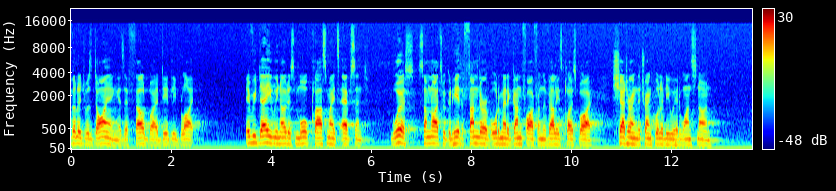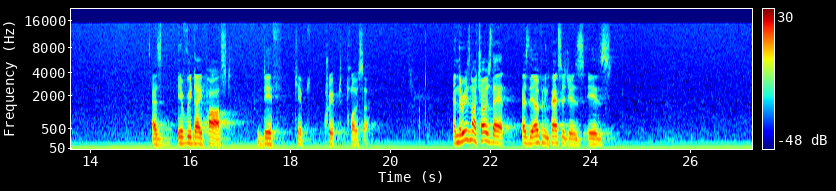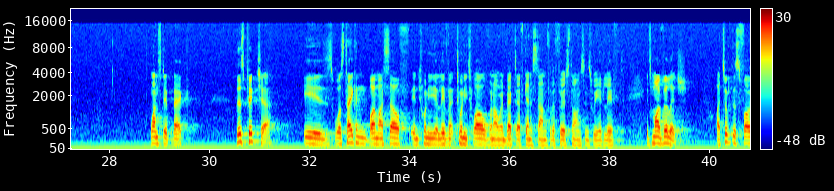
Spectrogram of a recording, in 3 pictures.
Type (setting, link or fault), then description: setting, live audience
